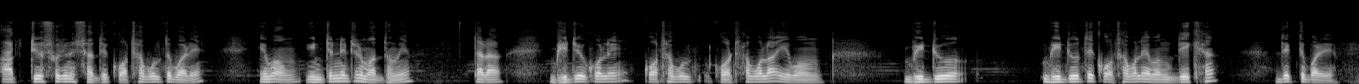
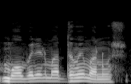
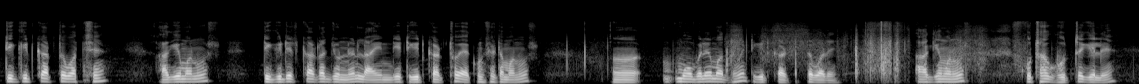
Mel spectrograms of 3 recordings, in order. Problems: background sounds at intervals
